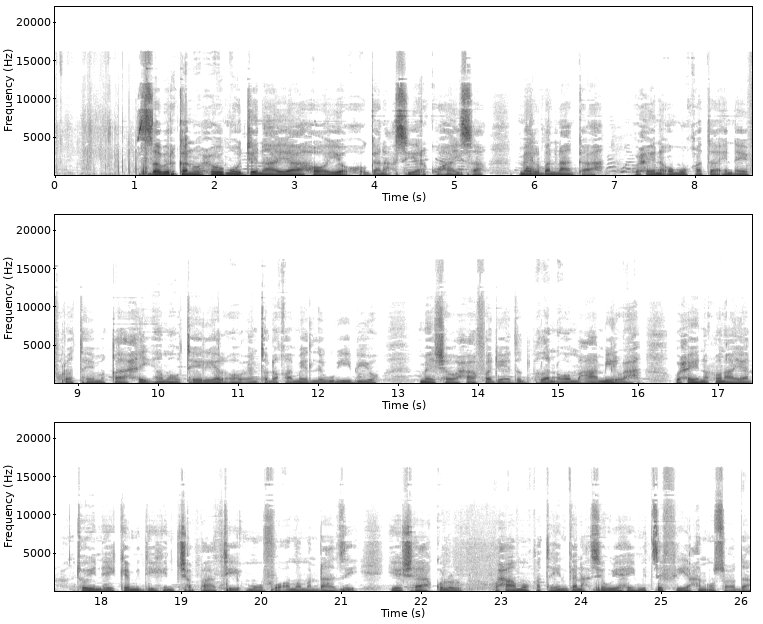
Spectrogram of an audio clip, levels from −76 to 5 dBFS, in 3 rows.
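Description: Throughout, the speech carries two overlapping layers of codec artefacts and nothing above 16.2 kHz, likely from transcoding between lossy codecs, fitting an MP3 stage followed by HE-AAC.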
